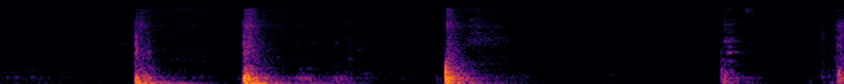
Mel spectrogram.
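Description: Metal hydraulic pump assembly knocking against the workbench as it is handled and set down: three sharp knocks in the first couple of seconds, the middle one loudest, then a faint knock near the end.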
